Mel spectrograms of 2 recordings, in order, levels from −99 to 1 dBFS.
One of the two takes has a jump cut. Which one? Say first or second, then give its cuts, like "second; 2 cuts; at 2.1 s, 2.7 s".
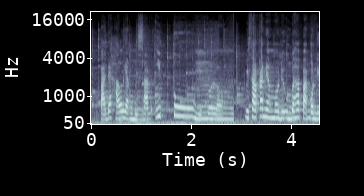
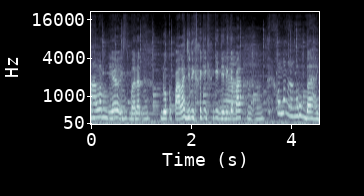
first; 1 cut; at 2.9 s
